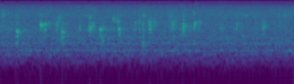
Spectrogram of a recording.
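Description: Breadfruit slices frying in hot oil, a close, steady sizzle with scattered bright crackles and pops, heard on its own without any voices.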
